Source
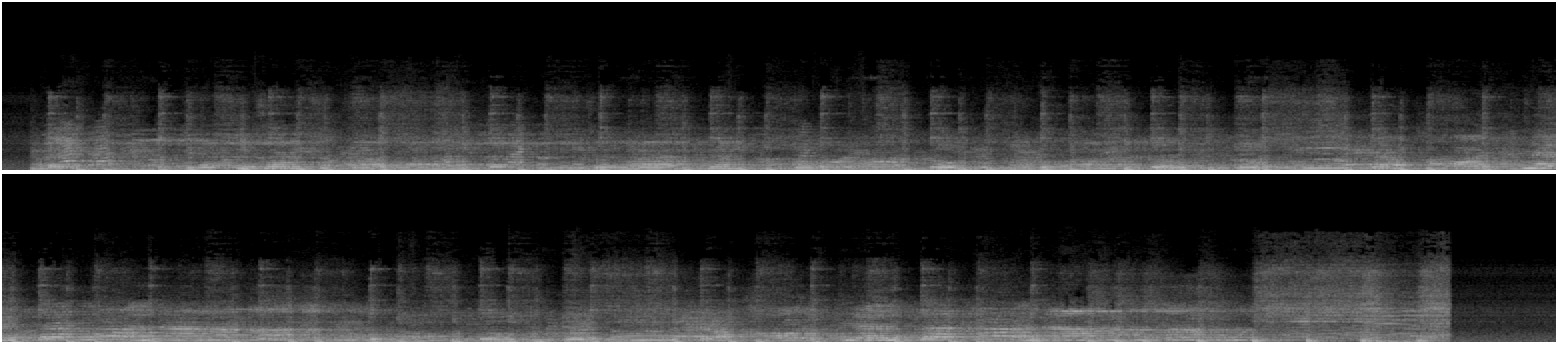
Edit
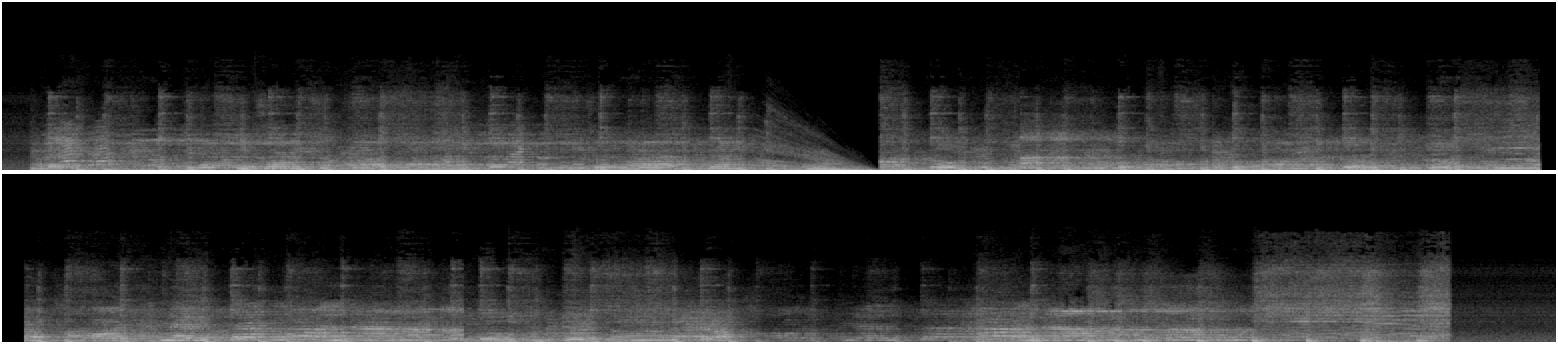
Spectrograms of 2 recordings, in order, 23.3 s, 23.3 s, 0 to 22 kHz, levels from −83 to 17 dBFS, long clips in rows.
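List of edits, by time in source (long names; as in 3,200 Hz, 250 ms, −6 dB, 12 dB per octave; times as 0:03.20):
0:05.63: tape stop 0.96 s
0:10.10–0:10.39: silence
0:13.68–0:15.12: move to 0:07.64
0:17.08–0:19.04: duck −13 dB, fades 0.28 s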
